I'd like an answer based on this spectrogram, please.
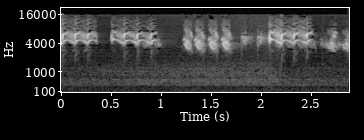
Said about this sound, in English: Within low bushes, a tiny pale finch with pink breast and red crown sings buzzy, jingling trills, a hoary redpoll.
